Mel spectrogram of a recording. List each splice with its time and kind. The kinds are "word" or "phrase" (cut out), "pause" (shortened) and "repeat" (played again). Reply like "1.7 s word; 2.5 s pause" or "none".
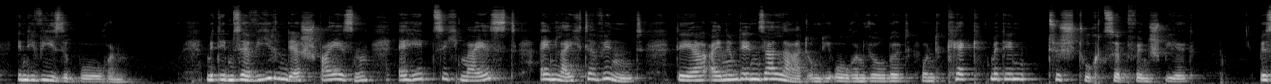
9.2 s pause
